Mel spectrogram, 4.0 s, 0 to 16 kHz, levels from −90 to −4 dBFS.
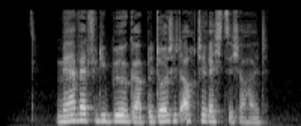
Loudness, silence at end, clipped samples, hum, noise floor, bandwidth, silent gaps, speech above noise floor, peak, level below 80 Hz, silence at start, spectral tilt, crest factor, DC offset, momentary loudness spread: -30 LUFS; 0.5 s; under 0.1%; none; -59 dBFS; 11.5 kHz; none; 30 dB; -14 dBFS; -72 dBFS; 0.4 s; -5 dB/octave; 18 dB; under 0.1%; 12 LU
